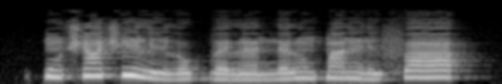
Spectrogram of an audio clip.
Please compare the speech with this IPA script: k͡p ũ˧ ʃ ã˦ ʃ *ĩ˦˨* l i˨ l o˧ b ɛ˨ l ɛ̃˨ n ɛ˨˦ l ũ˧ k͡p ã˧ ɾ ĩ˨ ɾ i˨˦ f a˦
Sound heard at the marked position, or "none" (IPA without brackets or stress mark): ĩ˦˨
